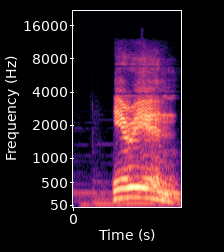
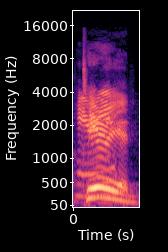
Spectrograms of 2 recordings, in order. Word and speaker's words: Tyrion: tyrion the typewriter kurt hirian please pronounce the name properly oh tyrion tyrion excuse tyrion like game of thrones okay here we go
